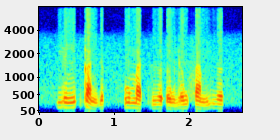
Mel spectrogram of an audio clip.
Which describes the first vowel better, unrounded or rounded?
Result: unrounded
